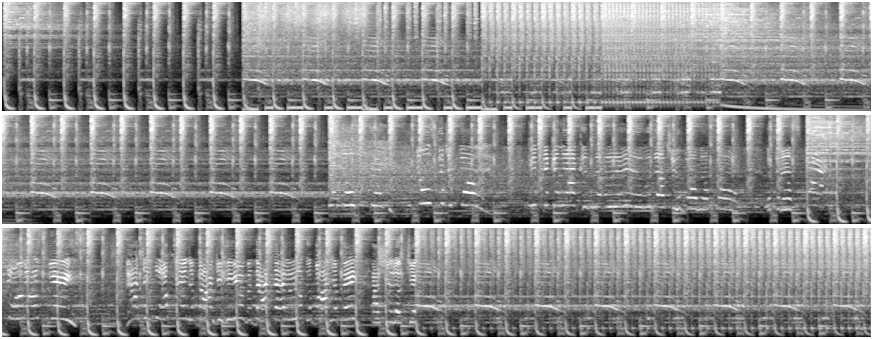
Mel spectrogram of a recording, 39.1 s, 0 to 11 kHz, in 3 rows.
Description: Bootleg Remix 134 BPM

